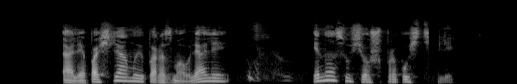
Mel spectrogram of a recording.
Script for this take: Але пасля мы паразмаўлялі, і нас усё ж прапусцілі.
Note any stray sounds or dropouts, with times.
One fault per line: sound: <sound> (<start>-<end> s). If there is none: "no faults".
sound: sneeze (2.4-3.0 s)
sound: dropout (4.3-4.4 s)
